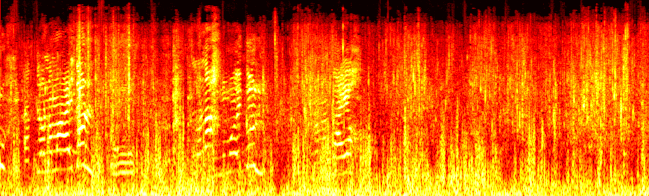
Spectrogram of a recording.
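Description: Wind buffeting the microphone in a steady low rumble, over shallow seawater sloshing around wading legs. Voices call out in the first half.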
